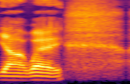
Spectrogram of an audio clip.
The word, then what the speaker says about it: Yahweh: they say yahweh but it looks a lot like yeehaw on the screen but they pronounce it yahweh i'm from the country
